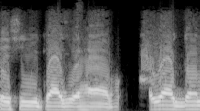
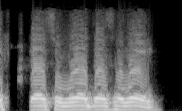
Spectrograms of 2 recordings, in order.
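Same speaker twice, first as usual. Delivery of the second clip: ordinary delivery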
